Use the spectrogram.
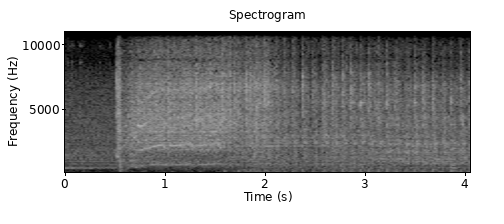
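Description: A Temu mini skid steer's small engine is started with the choke on: a sharp click, then the motor catches and settles into a loud, close, rhythmic chugging run.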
